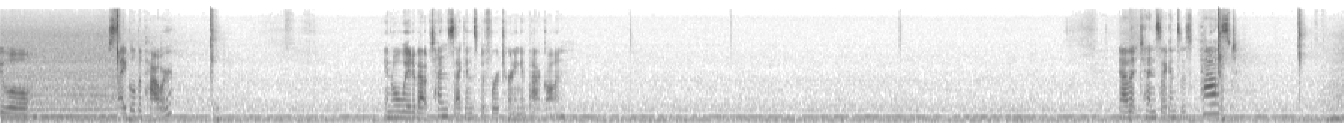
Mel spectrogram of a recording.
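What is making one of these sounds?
A switch clicks as it is flipped.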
